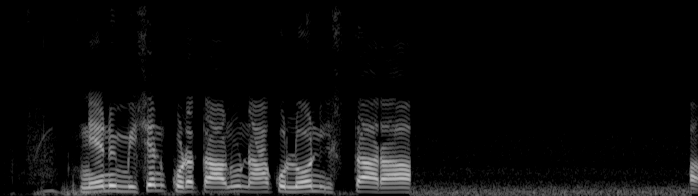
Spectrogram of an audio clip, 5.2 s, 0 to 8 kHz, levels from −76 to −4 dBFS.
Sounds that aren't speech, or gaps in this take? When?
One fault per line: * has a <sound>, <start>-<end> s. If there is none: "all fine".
all fine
